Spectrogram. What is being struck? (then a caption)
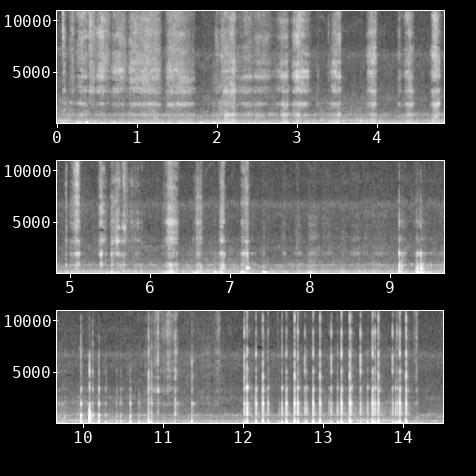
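Round bamboo wooden stand. Fingertips and nails scratch and rub across a solid, flat round bamboo wooden stand with black rubber feet. The result is a soft, dry rasping and scraping: a steady rub early on, then quick, sharp scratch strokes that cluster into bursts toward the end.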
